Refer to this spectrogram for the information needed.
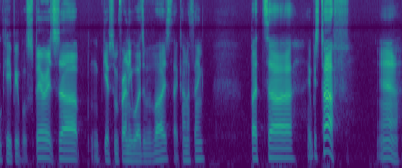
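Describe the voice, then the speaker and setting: A cocky brother, lively bright voice, dry close sound. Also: male voice, fairly low pitch, smooth, no echo, full character voice. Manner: cheeky, swaggering, playful. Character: cocky brash young man, team liaison, brother. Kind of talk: video game cutscene acting.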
